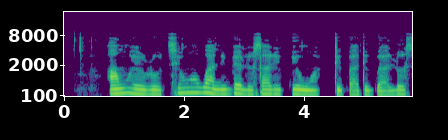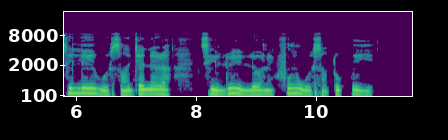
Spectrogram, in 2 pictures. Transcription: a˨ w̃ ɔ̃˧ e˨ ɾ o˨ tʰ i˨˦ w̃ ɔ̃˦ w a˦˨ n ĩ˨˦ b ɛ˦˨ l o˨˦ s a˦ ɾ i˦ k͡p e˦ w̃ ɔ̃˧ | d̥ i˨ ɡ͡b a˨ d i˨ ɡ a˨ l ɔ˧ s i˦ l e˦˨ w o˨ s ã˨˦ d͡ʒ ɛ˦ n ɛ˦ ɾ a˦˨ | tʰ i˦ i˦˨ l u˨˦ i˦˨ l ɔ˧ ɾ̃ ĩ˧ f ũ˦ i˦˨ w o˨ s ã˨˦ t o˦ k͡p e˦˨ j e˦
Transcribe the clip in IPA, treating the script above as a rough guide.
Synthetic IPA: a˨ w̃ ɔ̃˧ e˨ ɾ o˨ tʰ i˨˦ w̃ ɔ̃˦ w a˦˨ n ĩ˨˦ b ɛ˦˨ l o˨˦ s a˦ ɾ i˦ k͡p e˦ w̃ ɔ̃˧ | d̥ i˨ ɡ͡b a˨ d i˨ ɡ͡b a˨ l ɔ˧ s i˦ l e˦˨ w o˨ s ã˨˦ d͡ʒ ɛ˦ n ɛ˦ ɾ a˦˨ | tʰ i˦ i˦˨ l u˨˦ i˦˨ l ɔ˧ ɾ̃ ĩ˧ f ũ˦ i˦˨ w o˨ s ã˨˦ t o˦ k͡p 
